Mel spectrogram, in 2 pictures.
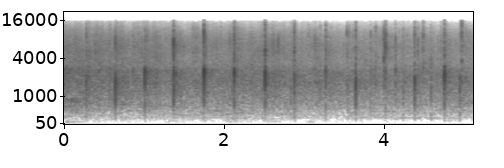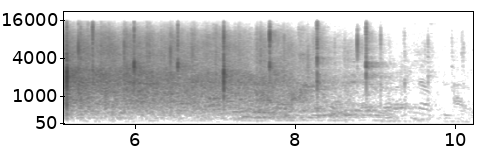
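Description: A crowd applauds with scattered sharp claps nearby, then fades away.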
